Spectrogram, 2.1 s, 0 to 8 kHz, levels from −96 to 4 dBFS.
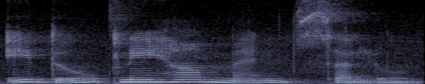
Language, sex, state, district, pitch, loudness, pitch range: Kannada, female, Karnataka, Dakshina Kannada, 200 Hz, -37 LUFS, 165-215 Hz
